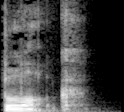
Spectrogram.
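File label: "bloc", British English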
